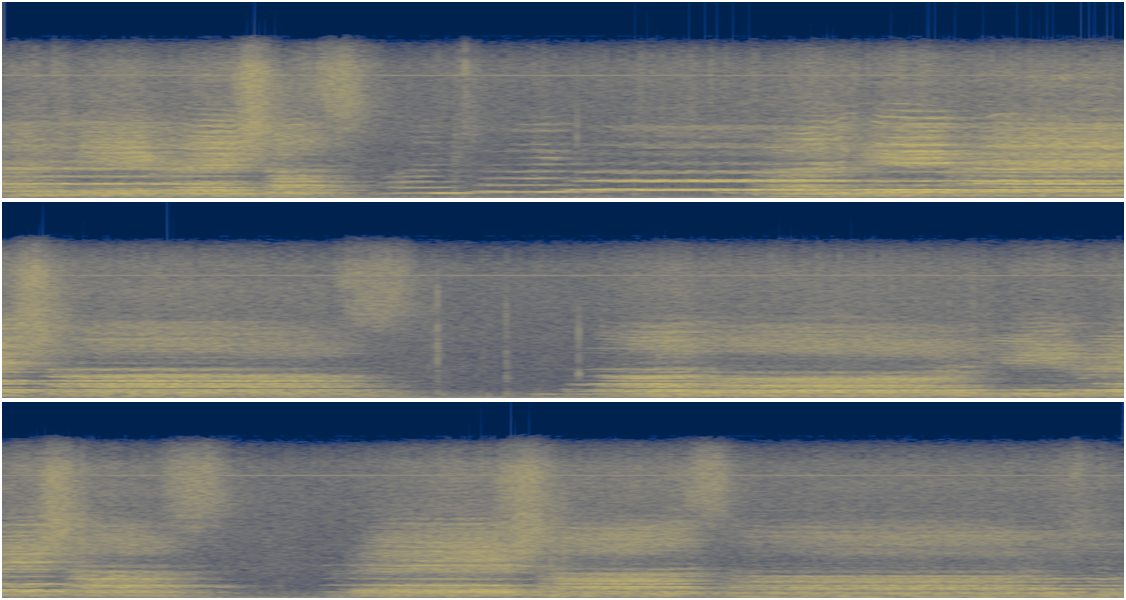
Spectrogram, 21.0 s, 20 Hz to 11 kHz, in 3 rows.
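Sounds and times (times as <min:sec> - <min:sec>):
mixed choir singing: 0:00.0 - 0:09.6, 0:10.4 - 0:21.0.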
